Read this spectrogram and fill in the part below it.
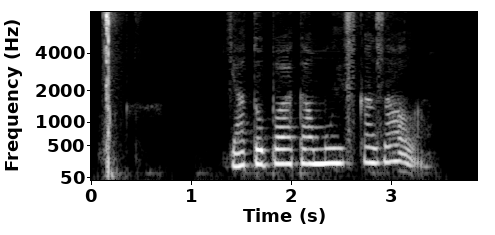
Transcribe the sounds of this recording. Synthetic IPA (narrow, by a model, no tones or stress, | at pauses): jat̪ɔpɐt̪amuiskazalˠɐ̰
